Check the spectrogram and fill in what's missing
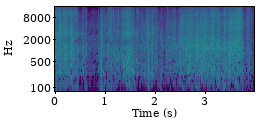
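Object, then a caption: Thin tissue paper sheets. Several thin, light sheets of mint green, white and faint pink tissue paper on a dark surface are crinkled, folded and rubbed between both bare hands, fingers and palms. The result is a steady, bright, dry crinkling and crackling with soft swells and almost no low end.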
